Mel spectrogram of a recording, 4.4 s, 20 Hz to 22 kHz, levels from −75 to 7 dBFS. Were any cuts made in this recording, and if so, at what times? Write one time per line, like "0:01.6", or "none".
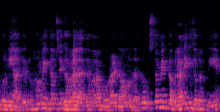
none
